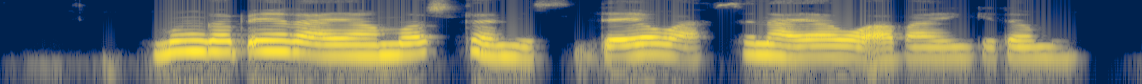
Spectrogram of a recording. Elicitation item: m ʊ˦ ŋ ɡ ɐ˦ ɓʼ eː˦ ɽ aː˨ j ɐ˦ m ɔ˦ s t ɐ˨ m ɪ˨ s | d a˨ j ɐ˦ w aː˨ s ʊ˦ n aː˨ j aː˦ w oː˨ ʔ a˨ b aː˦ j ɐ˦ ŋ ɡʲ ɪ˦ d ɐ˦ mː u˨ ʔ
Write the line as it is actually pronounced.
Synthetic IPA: m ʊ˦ ŋ ɡ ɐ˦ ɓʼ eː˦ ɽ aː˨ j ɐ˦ m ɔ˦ s t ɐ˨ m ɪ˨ s | d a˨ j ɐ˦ w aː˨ s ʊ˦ n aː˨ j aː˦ w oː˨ ʔ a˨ b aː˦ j ɐ˦ ŋ ɡʲ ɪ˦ d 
